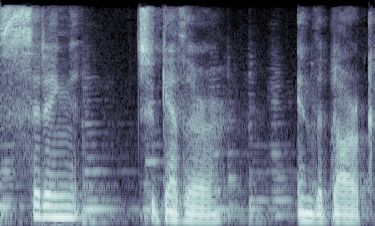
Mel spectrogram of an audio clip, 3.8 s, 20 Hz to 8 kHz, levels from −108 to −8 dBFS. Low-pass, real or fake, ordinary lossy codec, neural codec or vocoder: 7.2 kHz; real; AAC, 32 kbps; none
